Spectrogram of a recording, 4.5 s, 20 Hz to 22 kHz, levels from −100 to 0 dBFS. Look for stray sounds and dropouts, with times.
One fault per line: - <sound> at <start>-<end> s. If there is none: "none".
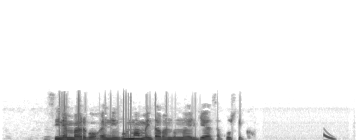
- chirp at 4.1-4.2 s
